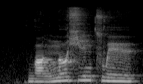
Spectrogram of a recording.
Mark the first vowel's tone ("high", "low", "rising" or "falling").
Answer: rising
